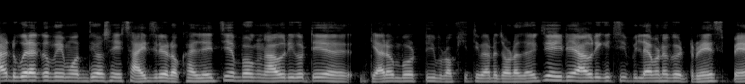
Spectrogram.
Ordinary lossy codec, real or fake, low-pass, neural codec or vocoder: none; fake; none; codec, 16 kHz, 2 kbps, X-Codec, WavLM features, trained on Multilingual LibriSpeech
